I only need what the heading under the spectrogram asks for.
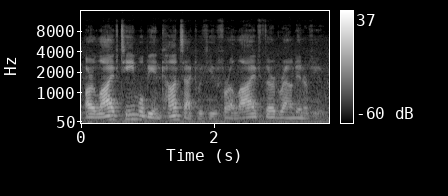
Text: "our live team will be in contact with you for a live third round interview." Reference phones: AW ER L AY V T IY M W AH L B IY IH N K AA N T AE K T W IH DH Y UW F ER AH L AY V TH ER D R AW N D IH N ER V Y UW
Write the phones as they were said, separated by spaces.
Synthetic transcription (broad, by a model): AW ER L AY V T IY M W AH L B IY IH N K AA N T AE K T W IH DH Y UW F ER AH L AY V TH ER D R AW N D IH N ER V Y UW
